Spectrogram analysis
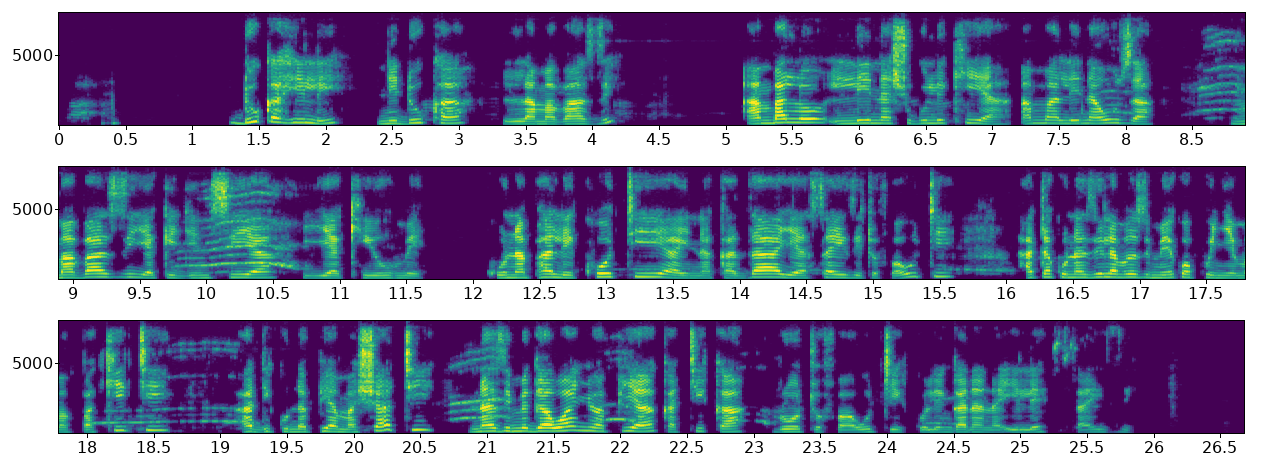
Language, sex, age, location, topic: Swahili, female, 25-35, Nairobi, finance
